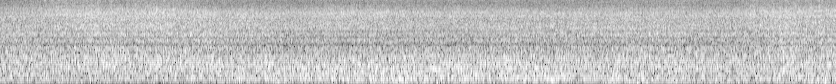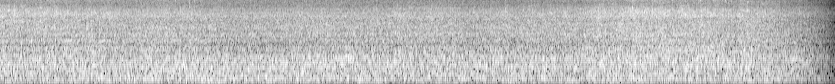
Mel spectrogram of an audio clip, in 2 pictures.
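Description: Rough waves crash and churn on the shore.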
